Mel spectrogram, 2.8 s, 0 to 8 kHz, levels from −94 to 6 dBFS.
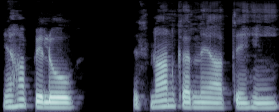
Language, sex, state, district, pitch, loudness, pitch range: Hindi, male, Bihar, Lakhisarai, 135 Hz, -17 LUFS, 130-145 Hz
